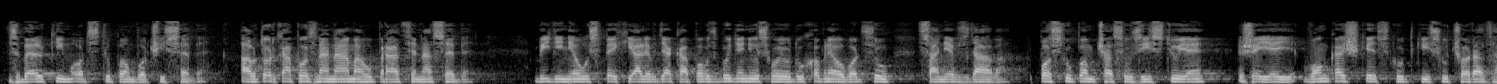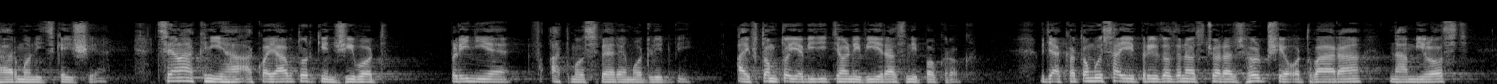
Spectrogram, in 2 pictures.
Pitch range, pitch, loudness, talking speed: 120-130 Hz, 125 Hz, -20 LUFS, 115 wpm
